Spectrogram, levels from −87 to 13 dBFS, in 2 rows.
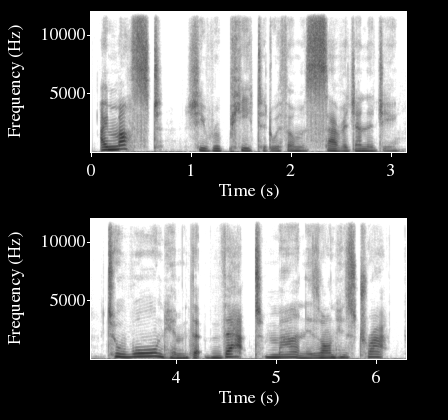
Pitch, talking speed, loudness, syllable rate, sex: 200 Hz, 170 wpm, -19 LUFS, 4.5 syllables/s, female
